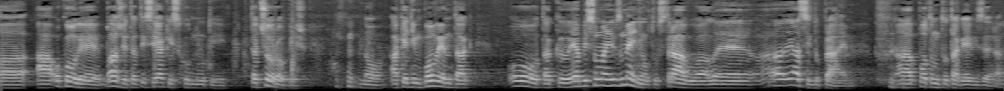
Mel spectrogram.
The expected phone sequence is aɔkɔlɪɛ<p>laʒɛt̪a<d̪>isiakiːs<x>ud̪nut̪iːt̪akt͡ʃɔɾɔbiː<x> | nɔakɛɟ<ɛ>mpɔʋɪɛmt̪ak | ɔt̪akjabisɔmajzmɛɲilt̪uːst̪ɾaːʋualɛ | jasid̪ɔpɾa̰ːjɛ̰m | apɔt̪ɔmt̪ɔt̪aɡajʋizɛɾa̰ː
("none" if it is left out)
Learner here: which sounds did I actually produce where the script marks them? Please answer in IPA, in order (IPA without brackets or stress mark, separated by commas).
b, t̪, x, ʃ, i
